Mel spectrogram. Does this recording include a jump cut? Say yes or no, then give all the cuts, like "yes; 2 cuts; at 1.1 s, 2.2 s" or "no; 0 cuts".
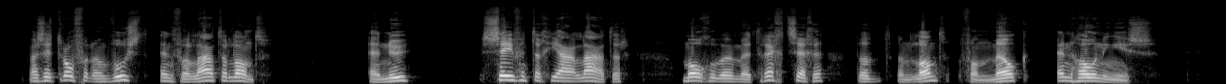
no; 0 cuts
